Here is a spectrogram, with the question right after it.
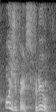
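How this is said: The voice rises at the end, a question.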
